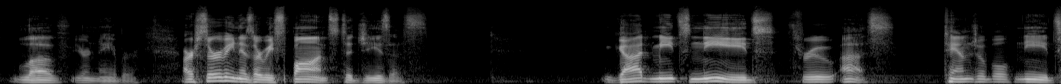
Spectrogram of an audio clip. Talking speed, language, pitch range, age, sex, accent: 95 wpm, English, 110-140 Hz, 50-69, male, American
